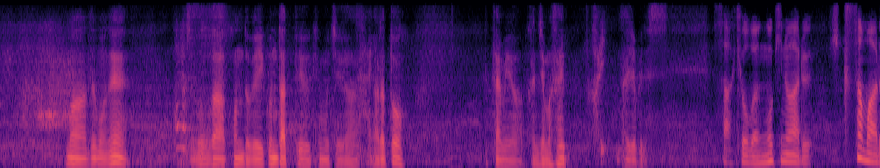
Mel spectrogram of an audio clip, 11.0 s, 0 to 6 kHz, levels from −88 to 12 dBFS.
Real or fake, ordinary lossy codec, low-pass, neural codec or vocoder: fake; Opus, 64 kbps; 5.4 kHz; codec, 24 kHz, 0.9 kbps, DualCodec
